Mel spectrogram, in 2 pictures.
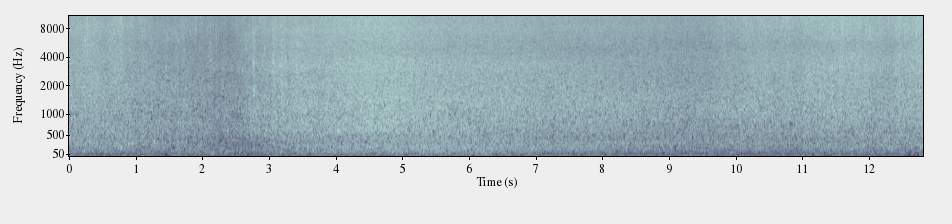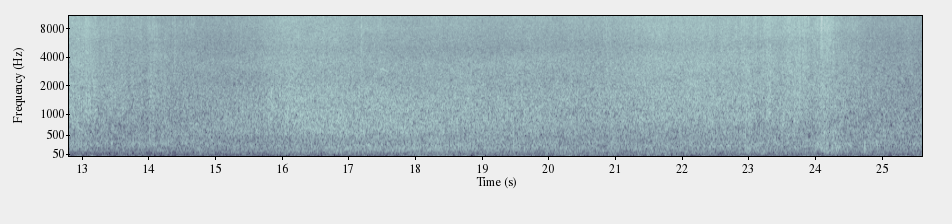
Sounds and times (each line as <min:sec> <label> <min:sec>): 0:00.0 waves on the rocks 0:25.6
